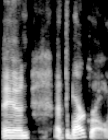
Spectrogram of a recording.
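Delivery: usual speaking voice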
